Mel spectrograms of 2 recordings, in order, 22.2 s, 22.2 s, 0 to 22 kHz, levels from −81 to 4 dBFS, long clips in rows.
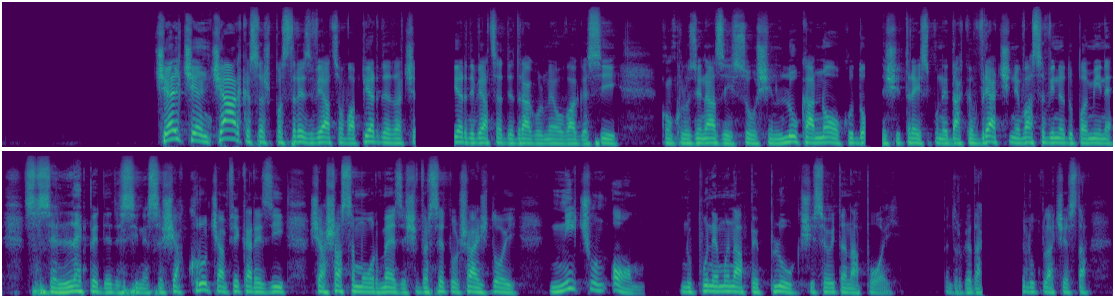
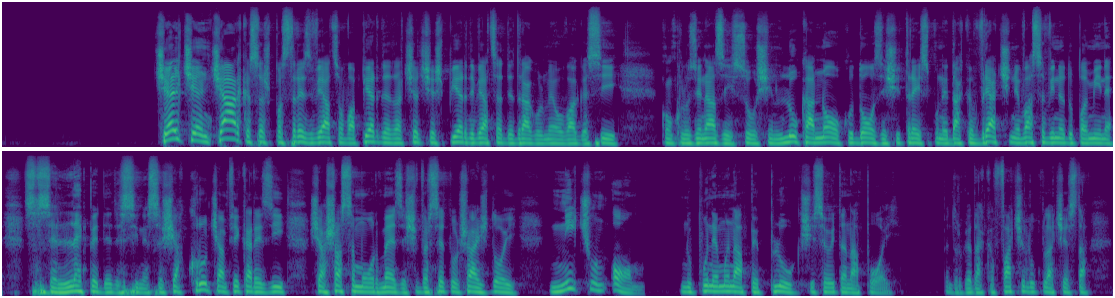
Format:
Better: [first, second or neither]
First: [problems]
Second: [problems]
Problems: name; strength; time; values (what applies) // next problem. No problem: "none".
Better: second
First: audio cutting out; at 4 s, at 8.5 s and at 21 s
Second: none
